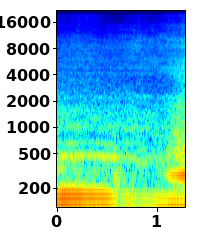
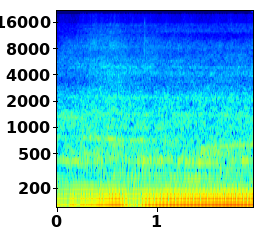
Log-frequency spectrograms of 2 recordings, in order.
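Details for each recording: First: 2008 BMW E90 335i with N54 engine: the cooling fan screams at a loud steady full-speed whir over the engine because the electronic water pump failed, setting DME coolant pump speed deviation codes after overheating. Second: 2008 BMW E90 335i with N54 engine, started after replacing the failed electronic water pump and refilling the coolant: it catches cleanly and settles into a smooth, even idle with a steady low hum, no knocks or ticks.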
